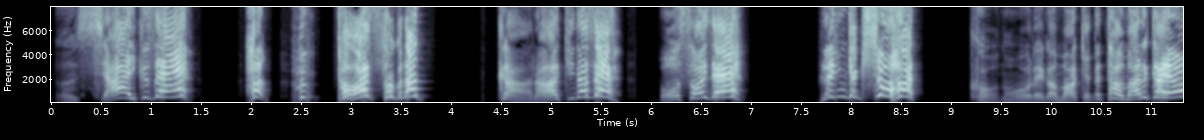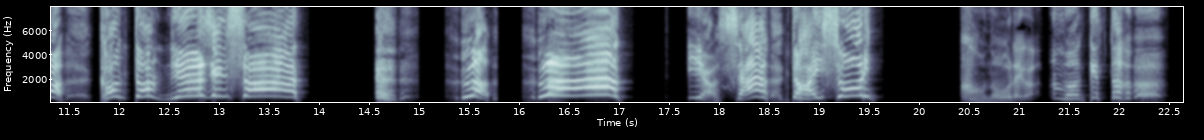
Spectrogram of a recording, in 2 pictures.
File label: boy battle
